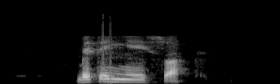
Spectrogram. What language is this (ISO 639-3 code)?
eto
